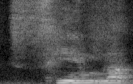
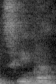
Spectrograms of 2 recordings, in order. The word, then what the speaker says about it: Ciemna: There were some caverns or archaeologists, those who went to that particular cave, which was named as the Siemna Cave. It's spelled as CIEMNA, Siemna Cave.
